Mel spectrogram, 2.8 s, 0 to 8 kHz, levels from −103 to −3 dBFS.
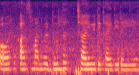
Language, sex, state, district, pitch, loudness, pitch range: Hindi, female, Chhattisgarh, Bastar, 235 Hz, -19 LUFS, 225-240 Hz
